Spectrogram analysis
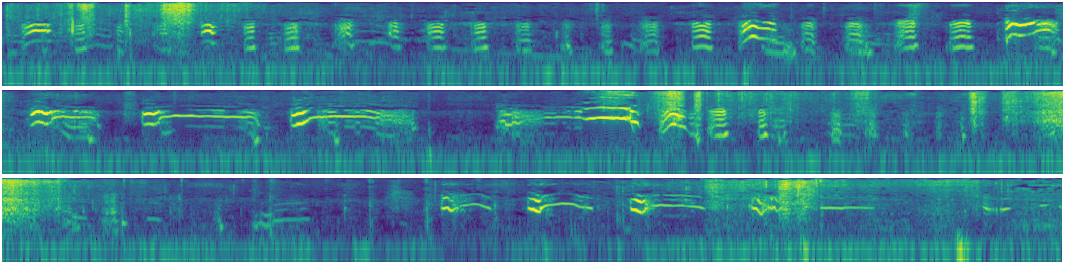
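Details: Puppies nursing from their mother give a stream of high, thin whimpers and squeaks, many arching up and falling, some in quick runs of short rapid chirps, with brief rustling between bursts.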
